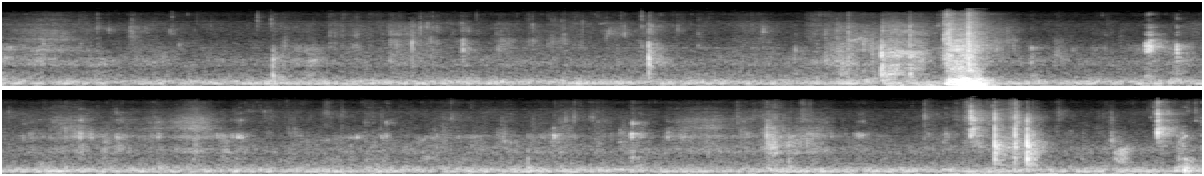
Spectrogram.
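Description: Faint chewing and wet mouth sounds of a man eating a soggy, consommé-dipped birria taco, with a short hummed "hmm" about five seconds in and a few small clicks near the end.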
